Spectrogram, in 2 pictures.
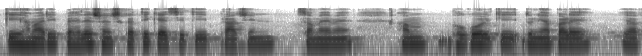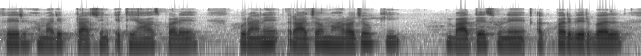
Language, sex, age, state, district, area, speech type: Hindi, male, 30-45, Madhya Pradesh, Betul, urban, spontaneous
